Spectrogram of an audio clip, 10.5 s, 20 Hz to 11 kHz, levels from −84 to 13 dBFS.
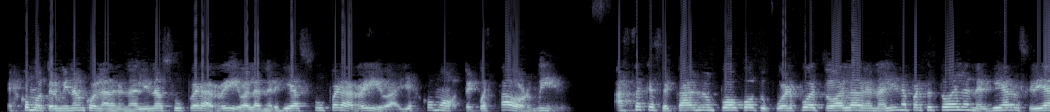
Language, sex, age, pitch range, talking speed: Spanish, female, 20-39, 215-310 Hz, 200 wpm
